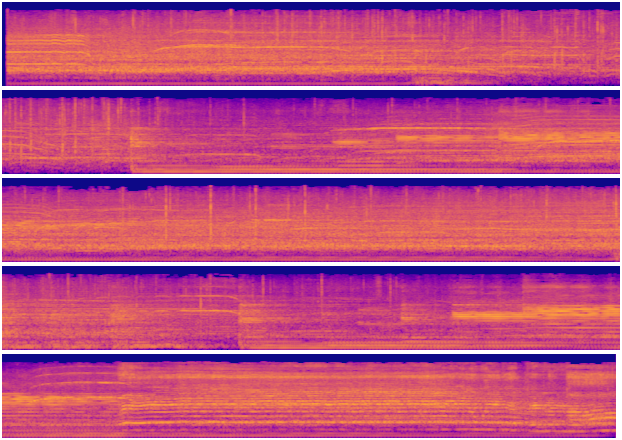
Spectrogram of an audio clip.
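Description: Live rock band playing held electric guitar and bass chords through a concert PA, with two short breaks in the sustained chords, as the crowd cheers and whoops over the music.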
